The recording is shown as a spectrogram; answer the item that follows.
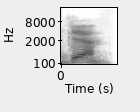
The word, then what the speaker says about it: জ্ঞান: যে জ্ঞান, যখন বলছি যে জ্ঞান, দেখুন এখানে বর্গীয় জ ইয় যোগ স্বরে আ এরকম রয়েছে, এরপর এখানে দন্তন্য রয়েছে। তাহলে এটি স্বাভাবিক উচ্চারণ হবে না, এটি হবে এ এর মতো, এ এর মতো।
